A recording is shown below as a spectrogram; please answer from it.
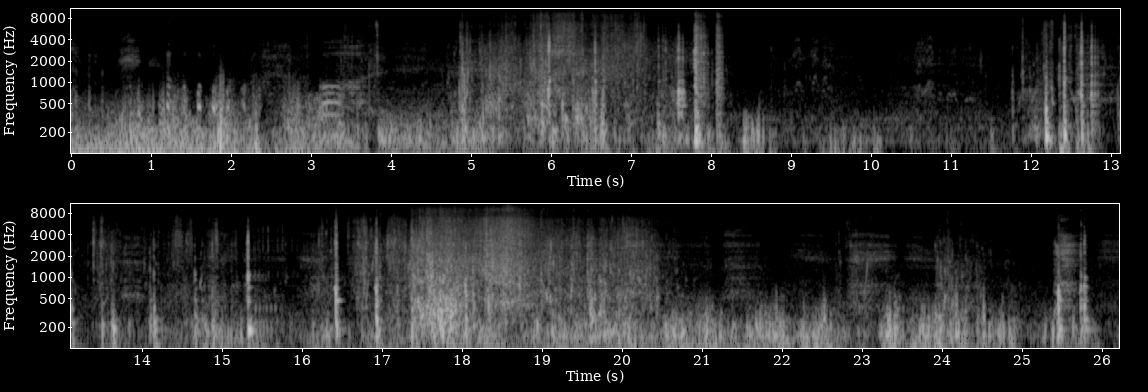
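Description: Water splashing and sloshing beside a small fishing boat, with two longer spells of splashing about five and seventeen seconds in, and scattered knocks against the boat.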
